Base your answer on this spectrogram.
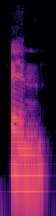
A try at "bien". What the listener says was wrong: We know too much about French to pronounce E-N, N. No, we have the N on the end. We're swallowing that into the vowel before, into that E, so it sounds like bien, bien.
